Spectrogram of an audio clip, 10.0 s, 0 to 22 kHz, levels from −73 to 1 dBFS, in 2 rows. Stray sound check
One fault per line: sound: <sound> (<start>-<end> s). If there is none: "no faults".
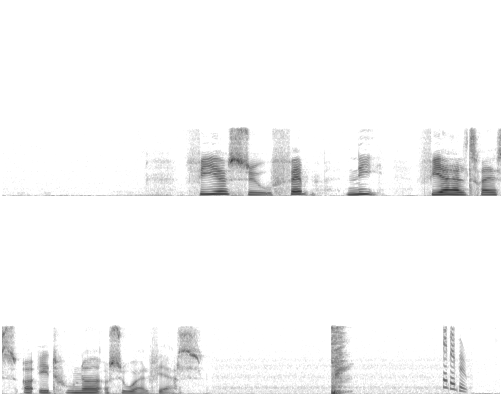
sound: thud (8.3-8.5 s)
sound: chirp (9.4-9.7 s)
